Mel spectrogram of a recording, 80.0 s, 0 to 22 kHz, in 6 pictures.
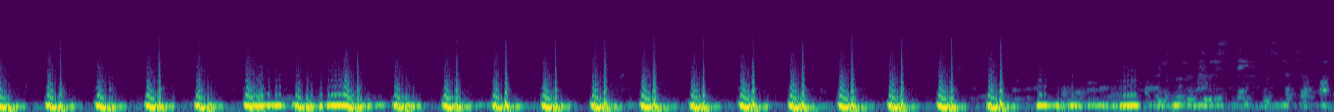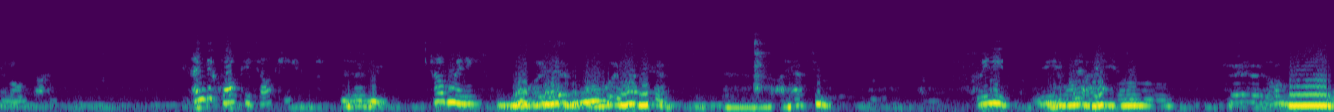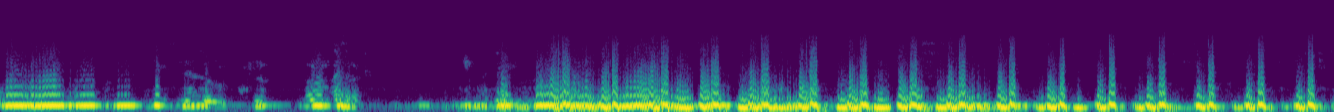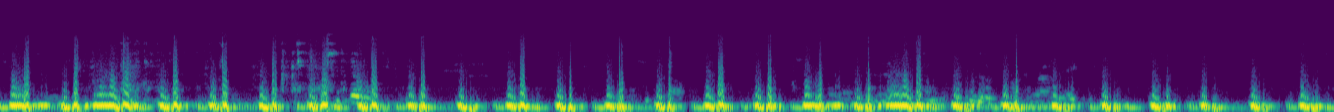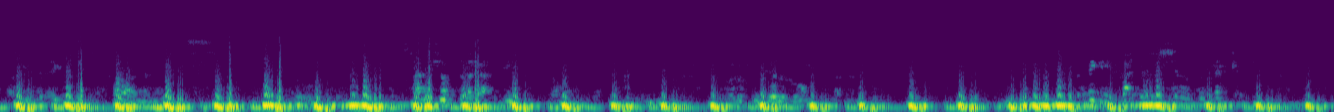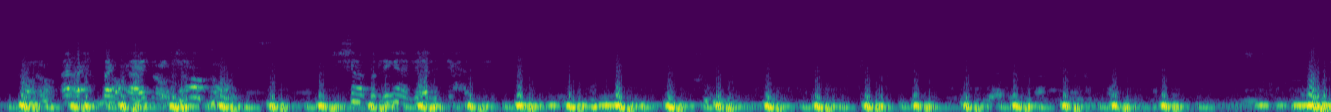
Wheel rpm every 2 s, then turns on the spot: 0, 0, 0, 0, 0, 0, 0, 0, 0, 0, 0, 0, 0, 0, 0, 0, 0, 0, 0, 0, 0, 0, 0, 0, 0, 0, 0, 0, 0, 0, 0, 0, 0, 0, 0, 0, 0, 0, 0, 0.
none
